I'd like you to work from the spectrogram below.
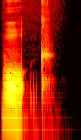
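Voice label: "walk" spoken, British English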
